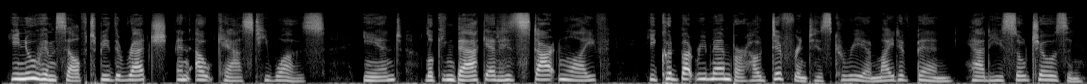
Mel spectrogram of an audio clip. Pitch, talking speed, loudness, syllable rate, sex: 195 Hz, 190 wpm, -19 LUFS, 4.4 syllables/s, female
